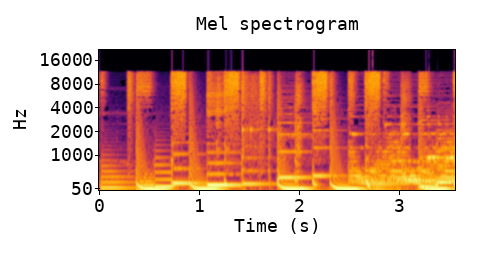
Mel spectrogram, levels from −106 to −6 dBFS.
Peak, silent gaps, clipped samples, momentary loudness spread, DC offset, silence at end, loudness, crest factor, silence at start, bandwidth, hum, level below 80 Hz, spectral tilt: 0 dBFS; none; under 0.1%; 4 LU; under 0.1%; 0 s; -11 LUFS; 10 dB; 0 s; 12 kHz; none; -14 dBFS; -4 dB/octave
